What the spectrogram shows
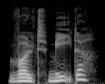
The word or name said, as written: voltmeter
